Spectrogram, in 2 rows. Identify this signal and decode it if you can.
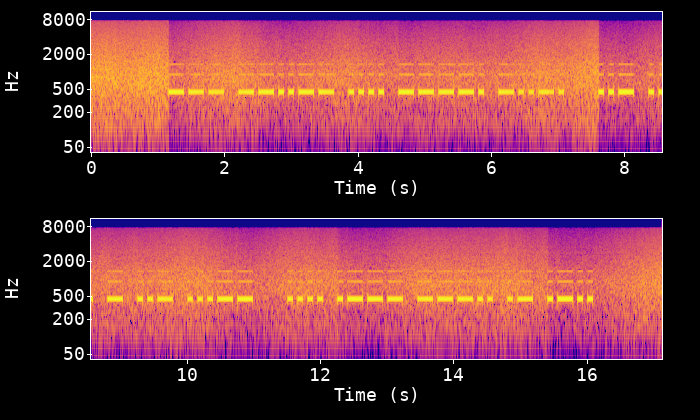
Morse code, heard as a keyed tone, machine-sent, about 16 wpm, 450 Hz, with radio static and a narrow filter. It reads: O,H9/ UITU3 HJ8AL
